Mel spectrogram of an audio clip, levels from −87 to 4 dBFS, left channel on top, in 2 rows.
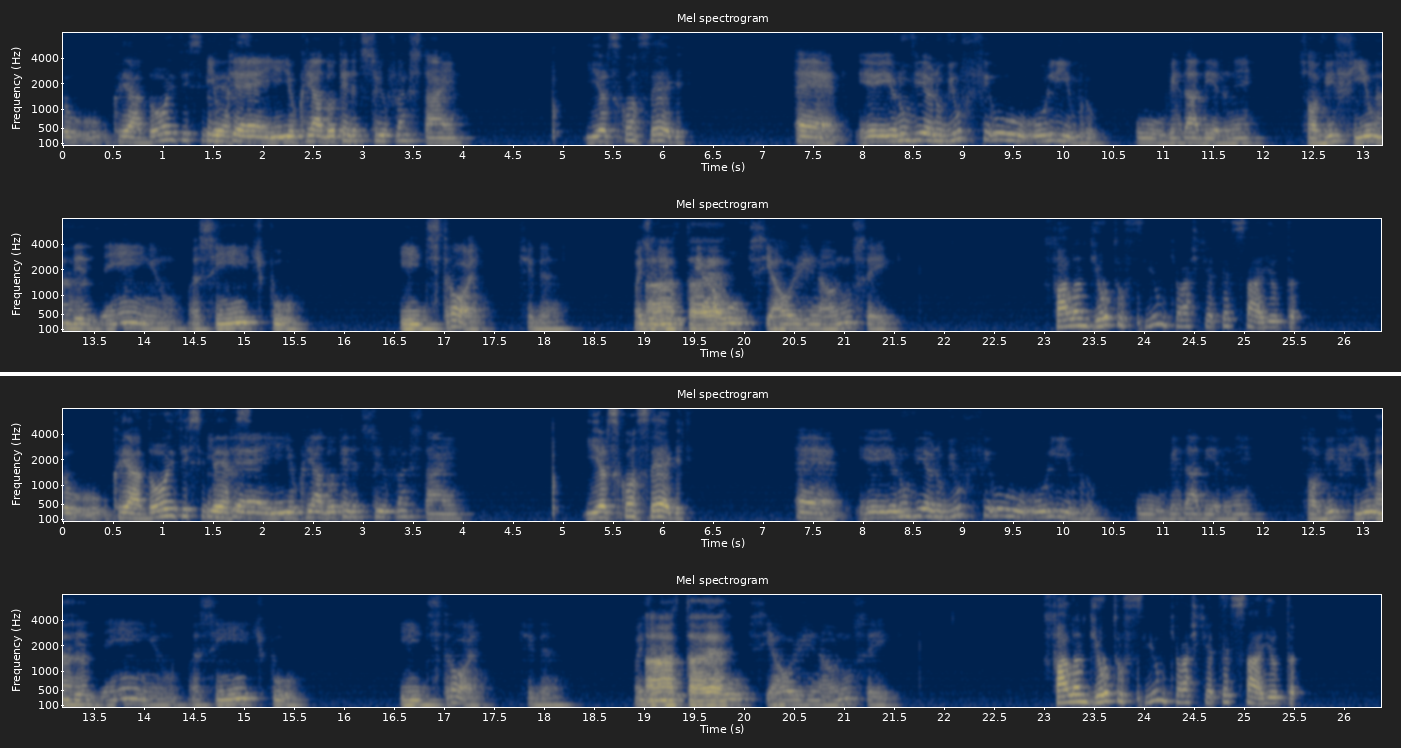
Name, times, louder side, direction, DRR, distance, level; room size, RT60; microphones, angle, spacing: voice 1, 0.0-1.7 5.2-6.2 13.1-13.5 19.0-19.9 20.3-20.4 23.1-25.5, right 5 dB, 40° right, 0.4 m, -28 dB
voice 2, 1.4-4.1 7.3-10.4 10.7-12.0 12.4-15.6 16.6-17.4 17.8-18.2 18.9-21.5, left 3 dB, 45° left, 0.5 m, -31 dB
3.0 x 2.8 x 2.5 m
head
